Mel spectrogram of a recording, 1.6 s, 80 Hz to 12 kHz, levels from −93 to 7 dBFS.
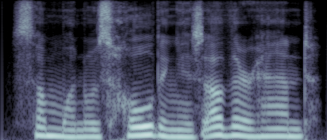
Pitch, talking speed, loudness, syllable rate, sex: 180 Hz, 220 wpm, -16 LUFS, 6.5 syllables/s, female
